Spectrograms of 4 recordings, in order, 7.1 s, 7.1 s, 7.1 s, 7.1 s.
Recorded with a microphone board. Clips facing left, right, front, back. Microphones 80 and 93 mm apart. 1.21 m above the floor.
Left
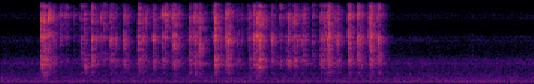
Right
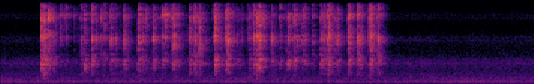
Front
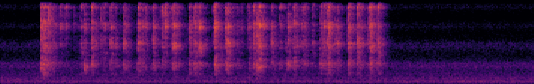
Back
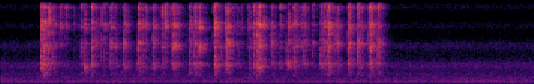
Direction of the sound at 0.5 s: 65° right.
